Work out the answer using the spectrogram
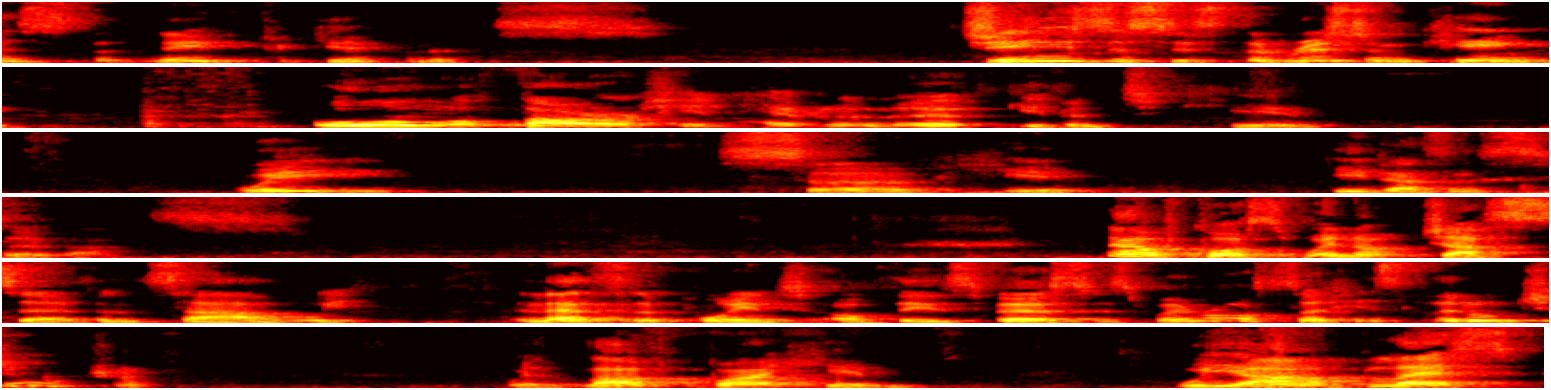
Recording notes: This sermon was preached at Penang International Church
